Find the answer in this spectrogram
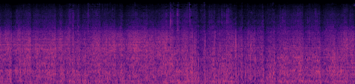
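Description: Rally car's engine running steadily under way, with road and wind noise, heard from inside the cabin.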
